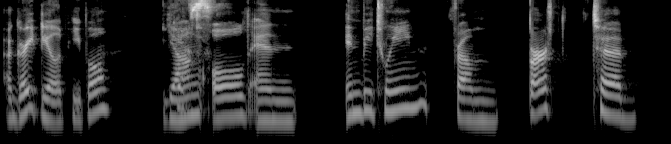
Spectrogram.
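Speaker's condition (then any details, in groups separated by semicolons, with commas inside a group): No condition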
